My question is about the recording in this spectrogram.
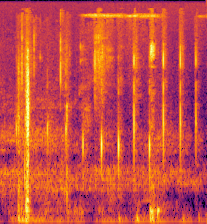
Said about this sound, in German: Ja, es ploppt halt so ein bisschen, ne? mhm. Je nach Taste, wie man, wie man die drückt, so.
